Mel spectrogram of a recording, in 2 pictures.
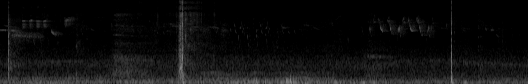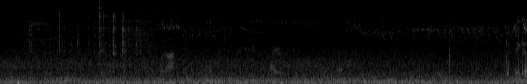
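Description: A golf club striking a ball: one sharp crack about four seconds in, with a fainter click about nine seconds in. Birds chirp now and then over a steady low outdoor rumble.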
